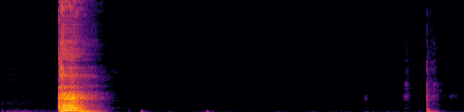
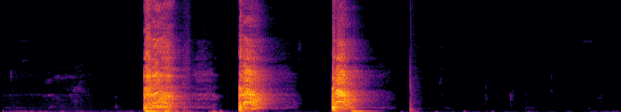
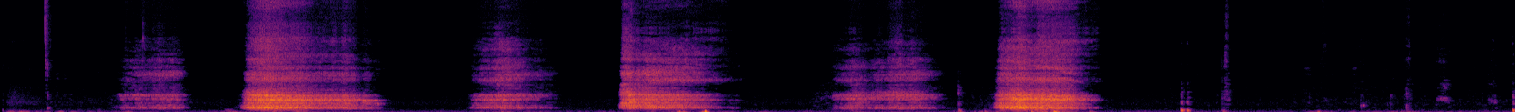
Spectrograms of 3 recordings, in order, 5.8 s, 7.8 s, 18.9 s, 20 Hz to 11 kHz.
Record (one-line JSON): {"cough_length": "5.8 s", "cough_amplitude": 32768, "cough_signal_mean_std_ratio": 0.19, "three_cough_length": "7.8 s", "three_cough_amplitude": 32768, "three_cough_signal_mean_std_ratio": 0.28, "exhalation_length": "18.9 s", "exhalation_amplitude": 7981, "exhalation_signal_mean_std_ratio": 0.4, "survey_phase": "beta (2021-08-13 to 2022-03-07)", "age": "45-64", "gender": "Male", "wearing_mask": "No", "symptom_cough_any": true, "symptom_headache": true, "smoker_status": "Current smoker (e-cigarettes or vapes only)", "respiratory_condition_asthma": false, "respiratory_condition_other": false, "recruitment_source": "REACT", "submission_delay": "3 days", "covid_test_result": "Negative", "covid_test_method": "RT-qPCR"}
